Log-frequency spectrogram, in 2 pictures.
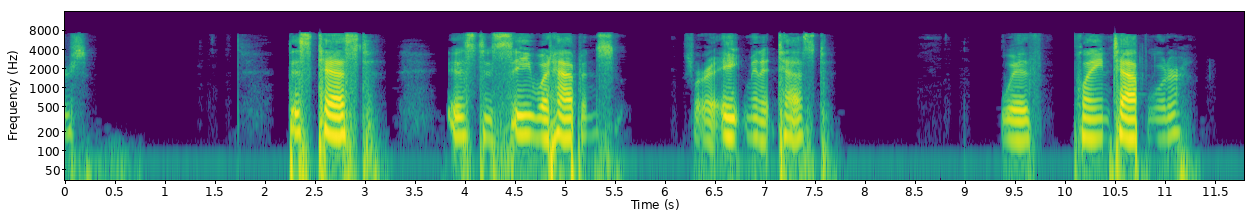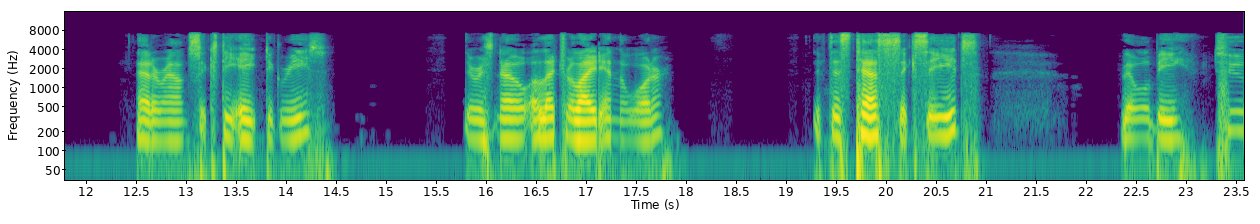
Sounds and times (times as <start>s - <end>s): Speech: 0.0s - 0.3s, 2.3s - 3.2s, 3.9s - 5.6s, 6.2s - 7.7s, 9.4s - 11.3s, 12.5s - 14.5s, 15.8s - 17.9s, 19.3s - 21.0s, 22.4s - 23.5s.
